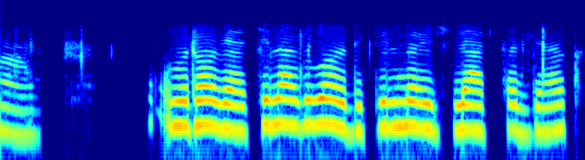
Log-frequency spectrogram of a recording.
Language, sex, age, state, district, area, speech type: Goan Konkani, female, 18-30, Goa, Canacona, rural, conversation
